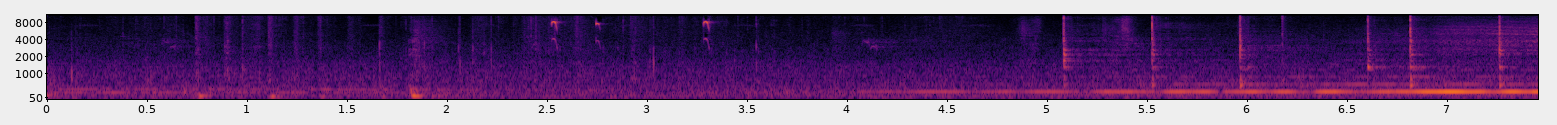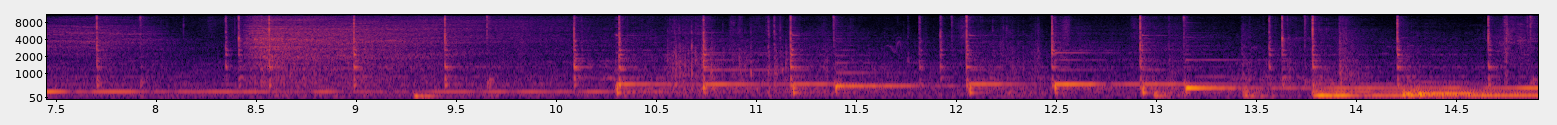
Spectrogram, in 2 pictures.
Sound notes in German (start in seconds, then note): 2.5 Fiepen; 4.6 langsame Musik; 10.4 fröhliche Musik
